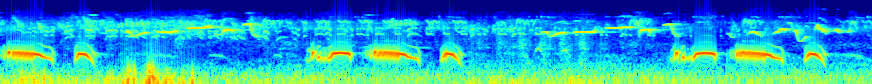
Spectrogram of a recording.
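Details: Spotted dove decoy used in pen-trapping, cooing in repeated phrases: one or two short clipped notes followed by a longer falling rolled coo, three phrases. Other birds chirp higher throughout, with a low thump near the start.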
